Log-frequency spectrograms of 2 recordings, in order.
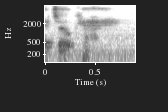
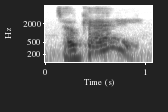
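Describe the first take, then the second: First: It's okay whispered under the breath; whispered reassurance. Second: It's okay voiced softly, falling at the end; soft reassurance. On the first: Agent soothing a worried seller, whispering it's okay. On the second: Agent soothing a worried seller, soft voiced it's okay. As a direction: say It's okay gently, with a small lift. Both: Shown as a demonstration.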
